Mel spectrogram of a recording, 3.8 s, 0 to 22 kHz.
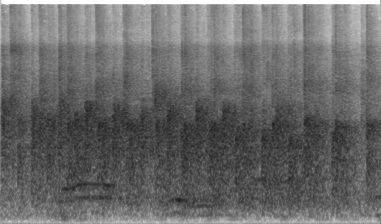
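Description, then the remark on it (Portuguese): An audience of about 15 people breaks into sustained, loud applause for the Lord Jesus, a dense wash of many hands clapping that holds steady for nearly four seconds before easing slightly at the end. “Que a mocidade é a oportunidade e palmas lá o Senhor Jesus.”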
